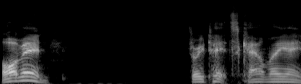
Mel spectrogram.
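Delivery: very loud, high-pitched, belted-out voice. Imagining an actor's reaction to a movie remake: Colin Farrell impression. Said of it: "the best impression I've ever heard".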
